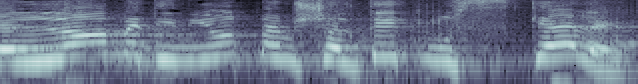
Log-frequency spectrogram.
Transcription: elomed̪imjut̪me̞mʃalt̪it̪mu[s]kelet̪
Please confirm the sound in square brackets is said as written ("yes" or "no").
yes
